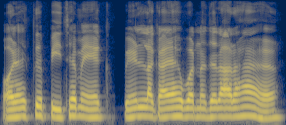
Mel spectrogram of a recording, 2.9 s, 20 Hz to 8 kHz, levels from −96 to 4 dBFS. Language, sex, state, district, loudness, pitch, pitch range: Hindi, male, Jharkhand, Garhwa, -14 LUFS, 155 Hz, 145-160 Hz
